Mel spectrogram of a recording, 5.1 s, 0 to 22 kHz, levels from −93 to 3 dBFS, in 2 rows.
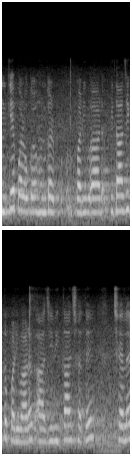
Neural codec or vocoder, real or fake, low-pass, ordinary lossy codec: none; real; none; none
